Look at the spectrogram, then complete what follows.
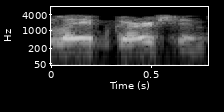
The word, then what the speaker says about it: Leib Gershon: Well, for Hebrew purposes, I'm Leib Gershon. For like English purposes, It's a Scottish name.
